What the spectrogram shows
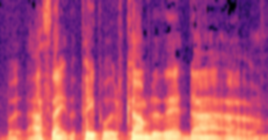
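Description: A middle-aged county commissioner makes remarks at a public meeting in a meeting chamber, speaking candidly and rambling a bit like a storyteller who corrects himself. His voice is fairly low and a little fast, with a little hiss or hum on the recording.

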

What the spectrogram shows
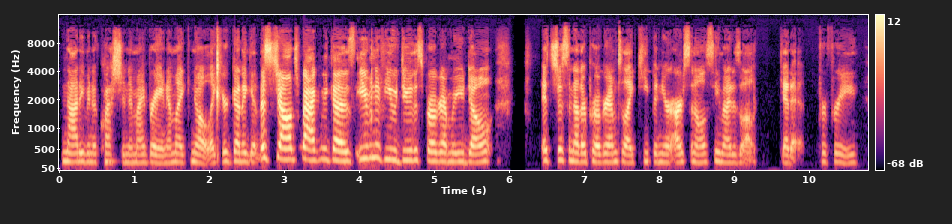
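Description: A woman's voice: mid-range voice, steady tone, quick pace, a bit bright, dry recording. A woman coaching her team on a video call, chatty and upbeat with lots of filler words, a little tired from short sleep.

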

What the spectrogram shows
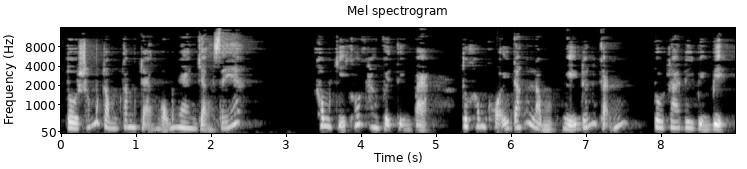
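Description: A woman narrating emotional life stories in a soft, feeling storytelling manner. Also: fairly low pitch, slightly rough.

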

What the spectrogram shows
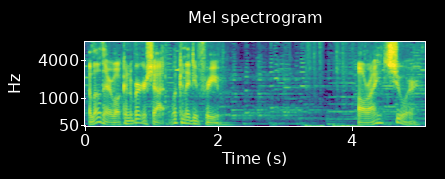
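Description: A man role-playing a fast-food counter worker, with friendly service patter. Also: deep voice, very animated, creaky, soft background music. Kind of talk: in-character role-play chat.

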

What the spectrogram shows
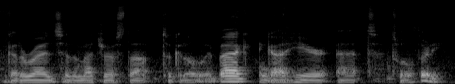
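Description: A young man talking to his own camera in a casual daily vlog, rambling with fillers, hoarse and tired from a cold. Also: moderate pace, a little hiss or hum. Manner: low-key, rambling with fillers. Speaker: vlogger.

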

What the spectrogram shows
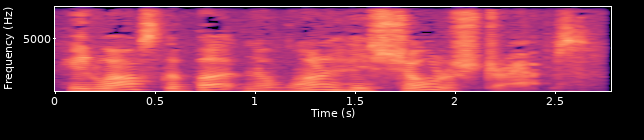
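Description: A woman's voice: mid-range voice, expressive, moderate pace, slight background noise, lightly acted, poor audio. An older woman voicing a tired, practical mother in a sighing, grandmotherly storybook manner. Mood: weary refusal. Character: tired, practical mother gently refusing her child.

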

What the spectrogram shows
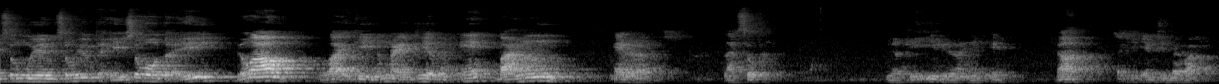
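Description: A man's voice: mid-range voice, a little slow, a bit bright. A man teaching a textbook math lesson, coaxing pupils along with frequent tag questions. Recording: very echoey room, distant mic, faint noise.

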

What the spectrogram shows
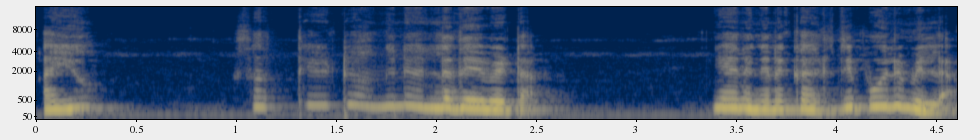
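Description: A woman's voice: high voice, normal speed, husky, muffled recording, pitched above the performer's own voice. A woman voicing a timid young mother. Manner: soft, apologetic.

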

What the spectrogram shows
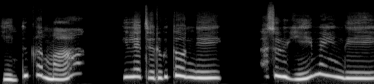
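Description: A woman voicing a curious, frightened six-year-old girl in a high, childlike questioning voice. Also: lively intonation, unhurried, warm tone, dry recording. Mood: anxious questioning.

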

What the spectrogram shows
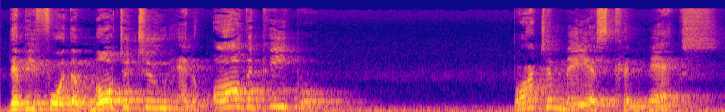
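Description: High, lively preaching man in a hall. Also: a little hiss or hum. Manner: impassioned preaching with rhetorical questions to the listeners. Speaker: associate pastor. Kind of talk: sermon. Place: church sanctuary. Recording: echoey hall, voice from a distance.

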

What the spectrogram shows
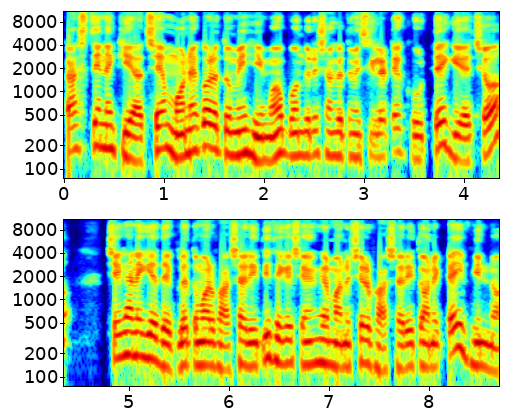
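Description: A man's voice: a little high, fast talker, fairly bright tone, no echo. Man teaching schoolkids, dry close voice. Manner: talks students through answers, asks and answers his own questions. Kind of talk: exam-prep lesson for schoolchildren.

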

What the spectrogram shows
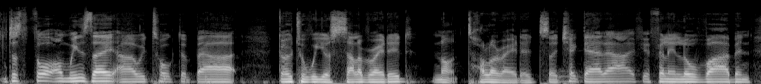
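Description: A man's voice: mid-range voice, fairly even intonation, normal speed, few pauses, darkish tone, clean tone. A man hosting a casual podcast, talking in a laid-back, rambling way with lots of fillers on a close mic. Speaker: podcast host.

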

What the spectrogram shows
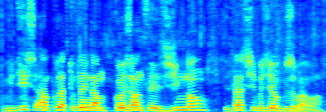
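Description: Higher-voiced man hosting a vlog, teasing and pushy, some faint background noise. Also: lively intonation, fast. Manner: teasing, pushy, laughs a lot. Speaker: vlogger hosting. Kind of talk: casual chat.

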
